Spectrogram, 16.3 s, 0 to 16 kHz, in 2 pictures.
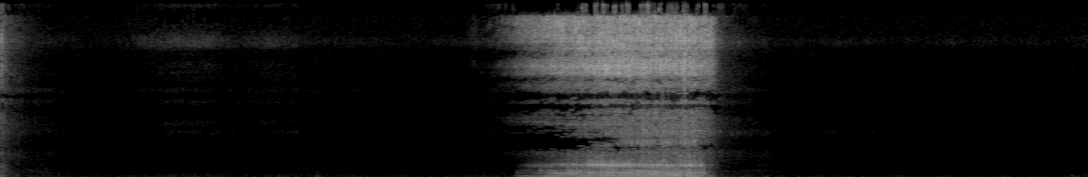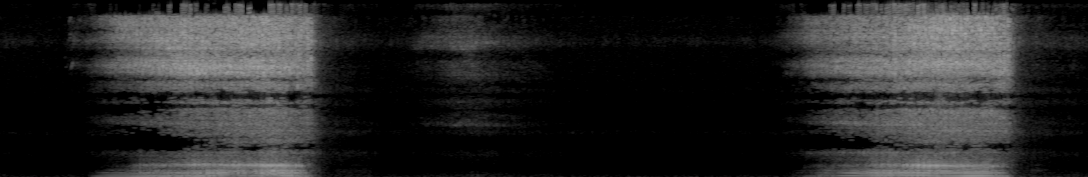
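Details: Three loud, rough, rumbling inhaled snores, about 12 a minute, with quiet pauses between them; very heavy snoring.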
